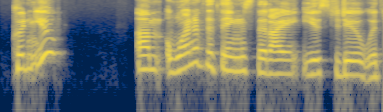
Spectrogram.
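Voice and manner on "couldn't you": higher insistent repeat. Acted. Host repeating her question to listeners, higher and eager.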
